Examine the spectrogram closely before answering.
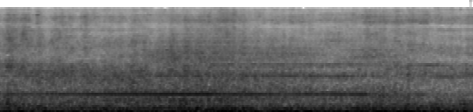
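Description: Steel wheels squeal briefly on the rails.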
